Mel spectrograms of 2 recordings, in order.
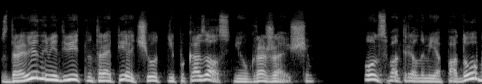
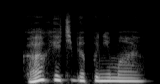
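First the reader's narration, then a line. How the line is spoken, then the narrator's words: Sad drawl. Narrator (Russian): печально протянула Виноградова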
